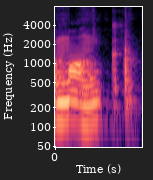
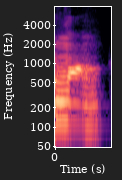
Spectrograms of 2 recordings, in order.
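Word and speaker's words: monk: ठीक है, इसके बाद 6 नंबर द मंक। अच्छा, इसकी प्रोनाउंसिएशन आप माइंड कीजिएगा, इट्स नॉट मॉन्क, जिसको इसकी हिंदी होती है साधु महात्मा। इसे मॉन्क नहीं कहते, इसे हम कहते हैं मंक।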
